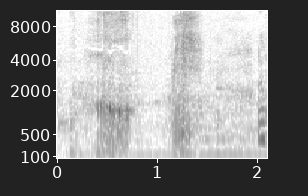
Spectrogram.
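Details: Child imitating snoring: two short, rough, snorting fake-snore breath bursts over a steady low room hum.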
